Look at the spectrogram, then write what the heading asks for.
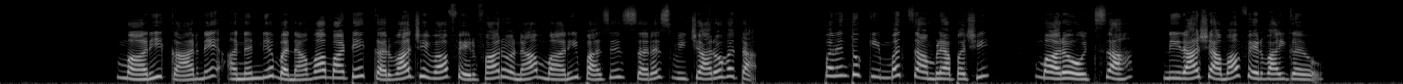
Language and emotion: Gujarati, sad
